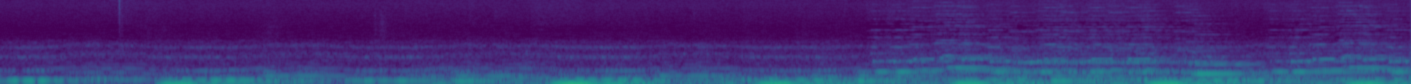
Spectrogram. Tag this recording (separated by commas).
Keyboard (musical), Musical instrument, Music, Organ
